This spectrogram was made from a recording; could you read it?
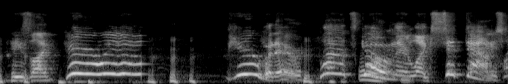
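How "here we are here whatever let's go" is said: cursing in a high, dog-like put-on voice. Retelling a movie scene where he curses at someone, mock cursing in dog voice. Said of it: "cursing at him with dog bitch voice".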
